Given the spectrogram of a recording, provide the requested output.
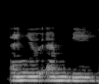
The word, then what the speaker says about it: numb: So what you need to remember is whenever you find the letter B at the end of a word, just after M, please keep in mind that B is silent. So the word like C-L-I-M-B, it's not climb, but climb. N-U-M-B, numb. So climb, numb.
